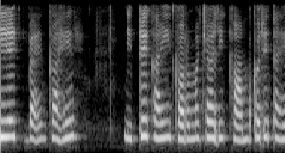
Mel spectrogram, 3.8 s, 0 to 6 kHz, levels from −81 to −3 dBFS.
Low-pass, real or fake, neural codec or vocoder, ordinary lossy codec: 5.4 kHz; fake; autoencoder, 22.05 kHz, a latent of 192 numbers a frame, VITS, trained on one speaker; none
